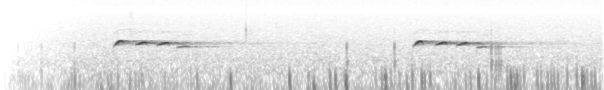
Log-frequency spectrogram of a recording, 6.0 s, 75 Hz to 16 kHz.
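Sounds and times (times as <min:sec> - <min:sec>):
Indian cuckoo calling: 0:01.2 - 0:02.3, 0:04.2 - 0:05.2.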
